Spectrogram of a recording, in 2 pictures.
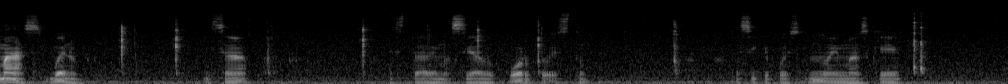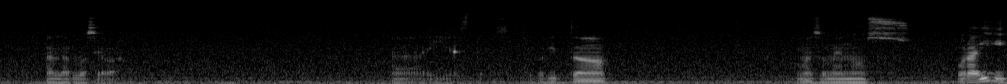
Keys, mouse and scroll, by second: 0.5 alt+shift+right click, 1.0-1.7 alt+shift+scroll up 3, 1.9 shift+middle click, 2.6-3.0 shift+scroll up 2, 3.0 shift+middle click, 4.4 alt+shift+middle click, 4.5 alt+shift+right click, 5.0-5.9 scroll down 4, 5.9-7.0 middle drag, 7.3 o, 8.1 click, 8.7-9.0 scroll up 1, 9.6-10.2 scroll up 1, 11.1 scroll down 1, 13.0 scroll down 1, 16.0 click, 16.6 scroll down 1, 17.0-19.5 drag, 19.5 Tab, 19.8-20.1 drag.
